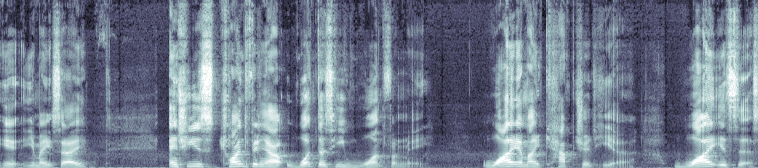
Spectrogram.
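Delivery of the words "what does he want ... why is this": ordinary talk, nothing marked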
